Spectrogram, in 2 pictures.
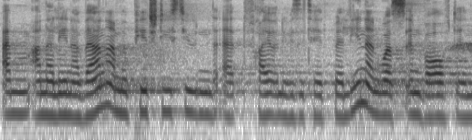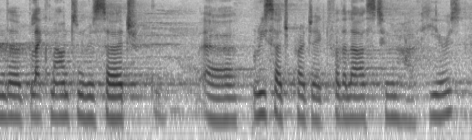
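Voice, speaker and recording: Light background noise and audible room echo surround a woman's voice. She talks at a fairly quick pace with monotone, flat intonation. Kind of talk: welcome speech. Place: hall. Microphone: podium.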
